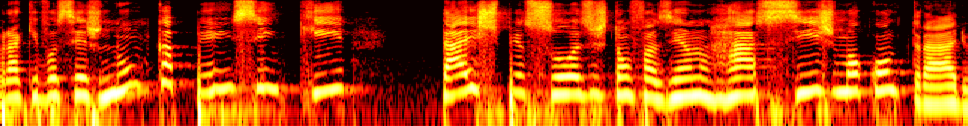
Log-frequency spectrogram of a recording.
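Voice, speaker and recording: A woman speaks at a very slow pace in a high pitch. Her pitch swings very widely while her loudness stays very even. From Brazil, Rio de Janeiro and Northeast. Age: 60s. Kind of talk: conference lecture. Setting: university auditorium.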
